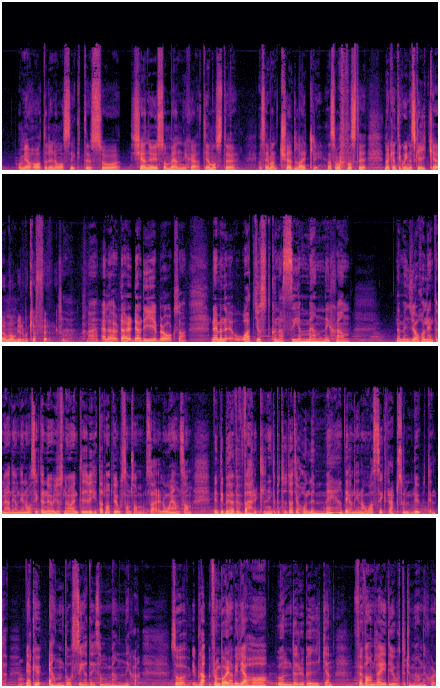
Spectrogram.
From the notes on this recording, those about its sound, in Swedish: Inspelat på Epicenter Stockholm under SIME Conference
